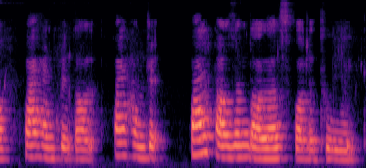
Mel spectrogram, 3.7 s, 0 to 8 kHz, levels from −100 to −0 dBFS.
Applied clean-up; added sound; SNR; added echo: neural mask model DeepFilterNet 3.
